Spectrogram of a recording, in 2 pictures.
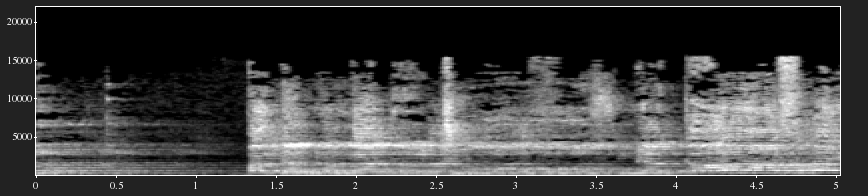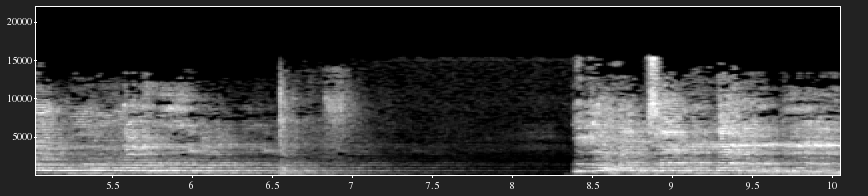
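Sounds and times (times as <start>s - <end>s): man singing unaccompanied: 1.2s - 6.6s, 8.4s - 10.0s.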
